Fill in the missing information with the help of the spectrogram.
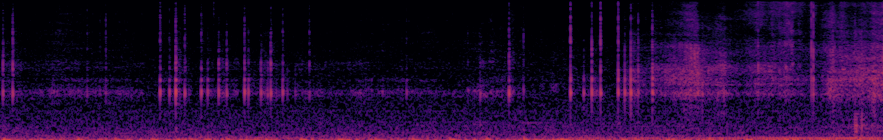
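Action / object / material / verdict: tap / small cardboard gift box tapped with fingernails / cardboard / none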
